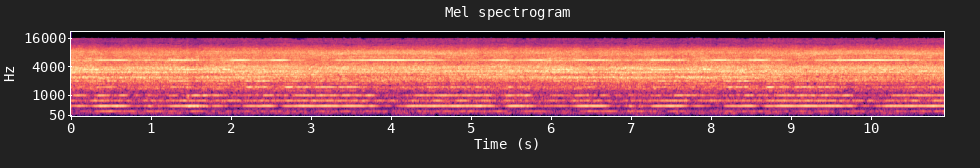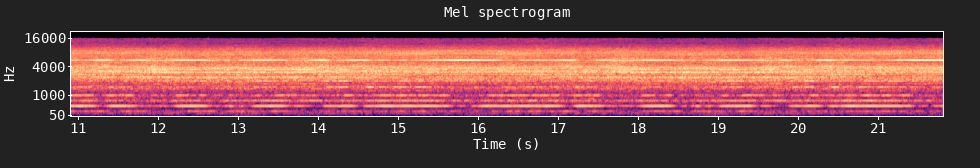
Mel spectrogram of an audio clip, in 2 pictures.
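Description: CNC router spindle running steadily as its small carving bit mills a relief pattern into a wooden panel: a constant high whine with a cutting hiss over it.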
